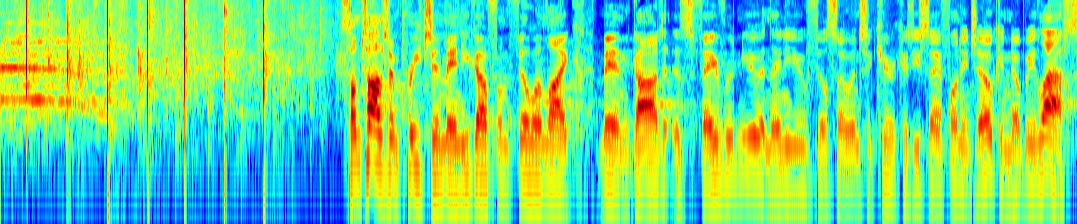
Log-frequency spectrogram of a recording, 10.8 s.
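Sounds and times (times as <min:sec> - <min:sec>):
audience cheering: 0:00.0 - 0:03.2
audience clapping: 0:00.0 - 0:04.8
speech: 0:03.5 - 0:10.7.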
